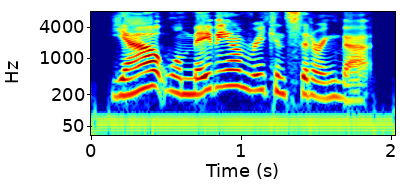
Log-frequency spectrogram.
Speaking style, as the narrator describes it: Gerard snaps

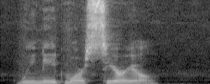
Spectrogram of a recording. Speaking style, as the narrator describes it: he said in a careful voice

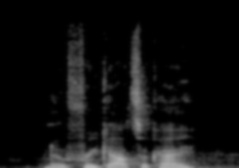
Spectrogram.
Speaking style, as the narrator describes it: He whispers against Ray's lips

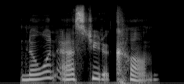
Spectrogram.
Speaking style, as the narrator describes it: he muttered

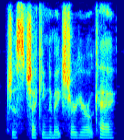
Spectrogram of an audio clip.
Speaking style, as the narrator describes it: Gerard murmurs

